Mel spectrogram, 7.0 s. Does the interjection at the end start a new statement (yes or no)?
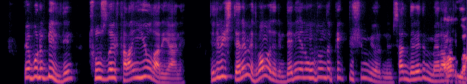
yes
